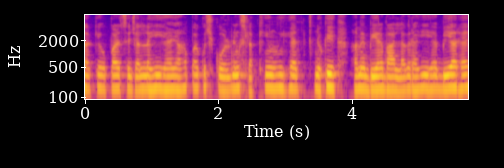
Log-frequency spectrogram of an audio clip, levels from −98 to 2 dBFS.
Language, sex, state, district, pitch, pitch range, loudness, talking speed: Hindi, male, Haryana, Rohtak, 160 Hz, 155-165 Hz, -17 LUFS, 250 wpm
